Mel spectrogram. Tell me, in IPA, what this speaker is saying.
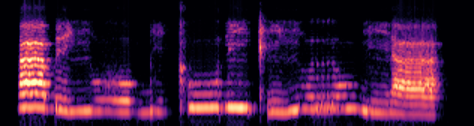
a˦ ɓ e˨ ɲ u˨ ɣ o˨ ɡ͡b i˨ kʼ uː˦ ɗ ĩ˦ kʼ ĩ˨ ɲ u˦ r uː˦ ɡ ĩ˨ ɾ aː˨

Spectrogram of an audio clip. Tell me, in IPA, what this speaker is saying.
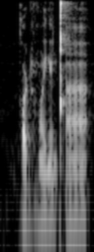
k ɔ ɖʱ ɔ̃ e̯ ɾʲ ɐ̃ ǃʼ ã

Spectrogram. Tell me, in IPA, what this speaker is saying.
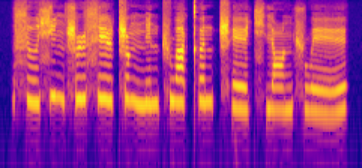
s ɹ̩˧˥ ɕ i˥˩ ŋ ʂ ɻ̩˥ s e˥˧ ɪ̯ ʈ͡ʂ ɤ˥˩ ŋ n̪ i˧˥ n ʈ͡ʂ w ä˥˩ kʰ ə˥ n ʈ͡ʂʰ e˨˩ ɪ̯ t͡ɕʰ j ɑ˧˥ ŋ ʂ w e˨˩˦ ɪ̯

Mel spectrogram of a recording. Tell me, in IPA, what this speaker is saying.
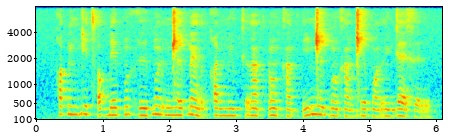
qʰ o k͡p ĩ ŋ ɡ i t͡sʼ ɔ ɡ͡b e p ũ h ɨ ɓ ũ r ŋ͡ǁ ɘ ɓ ɛ̃ r qʰ ɨ ŋ͡m ĩ v kʰ r ã t͡sʼ õ kʰ ã t͡sʼ i ŋ͡ǁ ɨ ɓ õ x ã ɡ͡ǁ ɘ p ɔ̃ r ĩ ɡ ɛ x ɘ r

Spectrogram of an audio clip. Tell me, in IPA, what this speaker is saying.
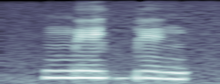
ŋ͡m e lʲ ɡ͡b e ŋ

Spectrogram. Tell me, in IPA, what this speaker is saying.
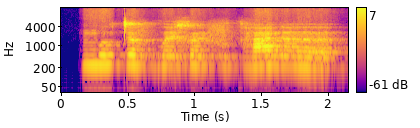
ŋʷ ə u̯ t œ v ɡʷ ɛ x œ y̯ v ə ɡʱ a l ɜ

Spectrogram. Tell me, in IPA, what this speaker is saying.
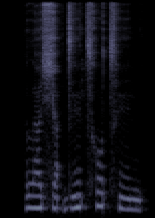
l a˧ ɕ a˨ ʔ d͡z ẽ˦ t͡sʰ ɔ˦ t͡sʰ ẽ˨˩ ŋ

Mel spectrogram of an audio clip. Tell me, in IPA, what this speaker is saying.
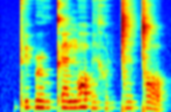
pʼ y p ɹ ṳ kʼ ɛ ŋ ɔ ʔ ɛ̤ x ɔ̤ ɖ ǀ ɛ̤ ǀ ɔ

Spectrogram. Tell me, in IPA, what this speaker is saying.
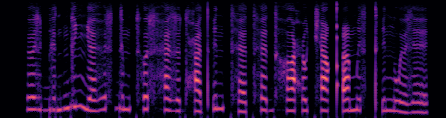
ʏ z bʲ ə d ŋ ɡ e ɲ ɛ ɦ ʏ s d e m tʰ ɵ s h æ z ɵ d ħ æ tʼ i n tʰ ɛ tʰ ɛ d h ʌ ħ u cʰ æ qʼ i m i s tʼ i n w ʏ z e

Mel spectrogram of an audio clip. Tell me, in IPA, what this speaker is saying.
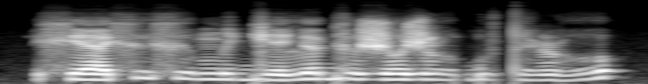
xʲ æ xʲ ṳ xʲ o̤ m i ɡʲ e lʲ ɒ ɡʲ u ʒ o ʒ ɭ o̤ ɓ ṳ t e̤ ɭ o̤

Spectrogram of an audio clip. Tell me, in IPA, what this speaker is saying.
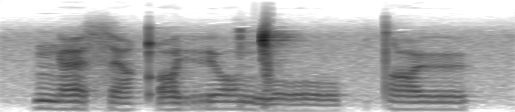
ŋ æ˧ s æ˨ qʼ o˨ rʲ ɔː˧ ŋ͡ǀ oː˨ | tˤ øː˧

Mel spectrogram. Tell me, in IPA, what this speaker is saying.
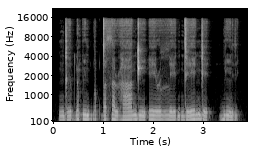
ŋ ɡ ɘː b ɗ ɐ̃ p ĩ b ɡ͡b o p dˤ ɘ θ a ɹ ɦ aː n d͡ʒ ĩ | eː ɹ lː eː ɡ n d eː ŋ ɡ e | ɡ͡b ĩ r

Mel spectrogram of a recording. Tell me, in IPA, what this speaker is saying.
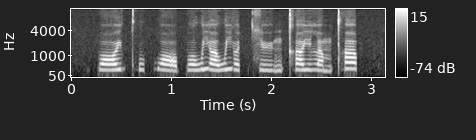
p ɔː˨˥ j kʷʰ ɐ˨˥ p̚ w ɔː˨˩ p o˨˥ w j ɐ˨˥ w j ɵ˨ t̚ t͡s yː˨˩ ŋ kʰ ɐ˧ j l ɐ˨˩ m t̪ʰ ɐ˥ p̚

